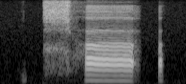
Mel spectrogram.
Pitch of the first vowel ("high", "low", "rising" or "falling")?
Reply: low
